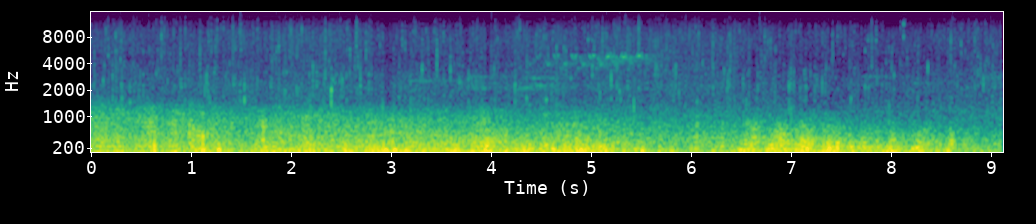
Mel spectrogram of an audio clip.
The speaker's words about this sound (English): The clouds are gathering to the east. A storm is approaching.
